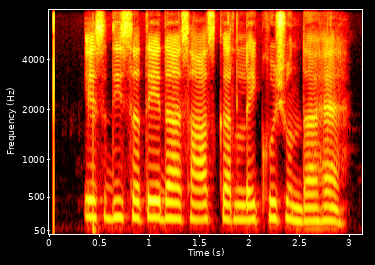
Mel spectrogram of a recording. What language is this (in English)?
Punjabi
